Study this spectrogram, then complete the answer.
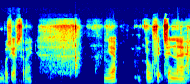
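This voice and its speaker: A man speaks with a fairly low pitch and fairly even intonation. The sound is dry and close, with no echo. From southern England, Sussex. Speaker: artist. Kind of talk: casual chat.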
